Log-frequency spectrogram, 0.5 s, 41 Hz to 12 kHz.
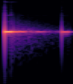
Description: KEY XYLOPHONE 9, keytone

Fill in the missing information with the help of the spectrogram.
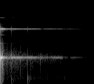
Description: Perl Drop, notifications; HTC One M9

